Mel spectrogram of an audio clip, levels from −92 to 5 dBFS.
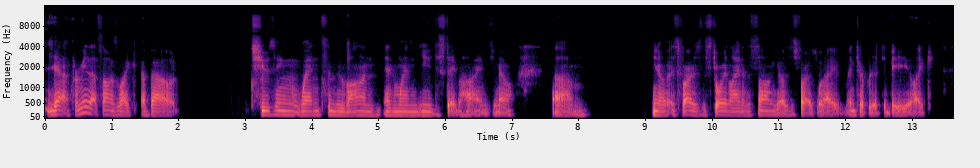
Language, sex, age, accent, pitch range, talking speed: English, male, 20-39, American, 110-125 Hz, 195 wpm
